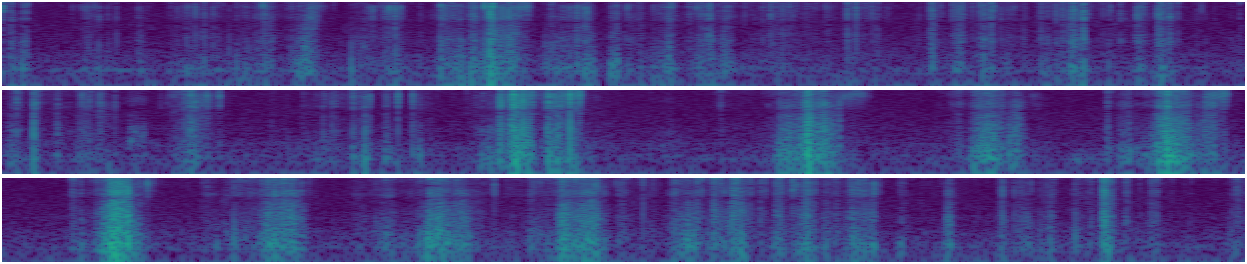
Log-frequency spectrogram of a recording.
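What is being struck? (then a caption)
Dried wheat gluten ring (fu) scraped with a plastic earpick. An orange plastic earpick scrapes inside the hole of a porous dried wheat gluten ring (fu) held in gloved hands. It makes a steady run of dry, crackly scratches with bright, crisp high-end bursts. Louder scrapes stand out around the middle of the clip.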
